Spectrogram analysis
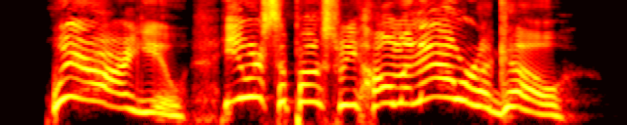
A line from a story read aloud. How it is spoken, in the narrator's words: The voice screams on the other end of the line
